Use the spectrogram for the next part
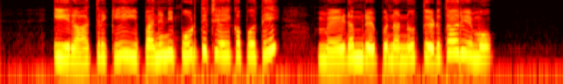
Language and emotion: Telugu, fearful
